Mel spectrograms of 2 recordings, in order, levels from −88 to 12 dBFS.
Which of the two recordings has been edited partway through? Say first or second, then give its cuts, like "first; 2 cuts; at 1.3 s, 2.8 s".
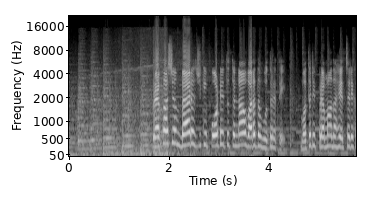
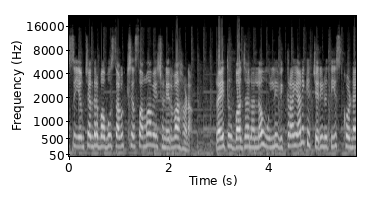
first; 1 cut; at 1.4 s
